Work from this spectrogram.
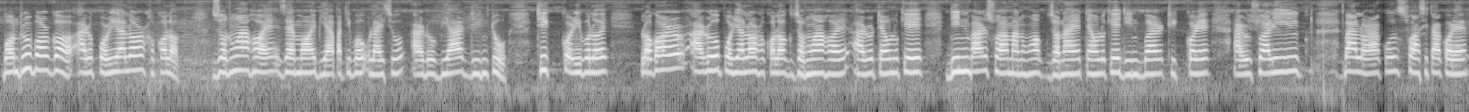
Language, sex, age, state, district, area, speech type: Assamese, female, 45-60, Assam, Nagaon, rural, spontaneous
